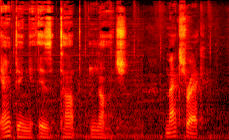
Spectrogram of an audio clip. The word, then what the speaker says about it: Schreck: Max Schreck. Yes, his name was Shrek.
